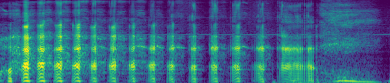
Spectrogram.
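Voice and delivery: laughing at his own slip; a quiet chuckle at the flub; amused laughter at himself; real laugh. Real, not acted.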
